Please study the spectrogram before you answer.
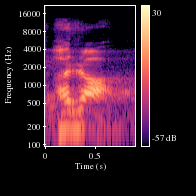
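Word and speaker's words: hurrah: अगला सेंटेंस आपके समक्ष है, शी शेड हर्रा, है ना। इसका जो प्रोनाउंसिएशन है अ की ध्वनि देगा, ऊ की नहीं देगा।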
